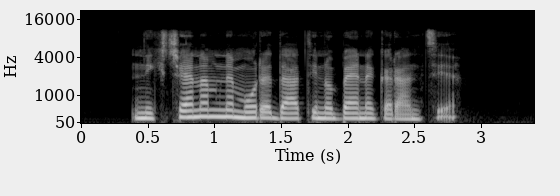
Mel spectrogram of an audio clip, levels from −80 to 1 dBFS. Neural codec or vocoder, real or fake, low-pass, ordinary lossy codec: none; real; 10.8 kHz; Opus, 64 kbps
